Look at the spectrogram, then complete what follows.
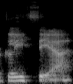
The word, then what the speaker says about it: Galicia: walking temperatures for um galicia spain or galicia is how they say it but g-a-l-i-c-i-a spain just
